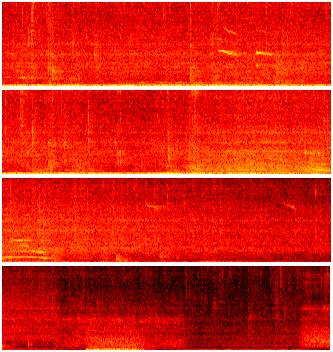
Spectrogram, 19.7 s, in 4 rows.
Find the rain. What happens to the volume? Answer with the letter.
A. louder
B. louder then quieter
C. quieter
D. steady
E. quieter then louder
C.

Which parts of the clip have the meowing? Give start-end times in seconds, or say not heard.
3.2-4.1, 9.4-10.6, 16.1-16.9.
